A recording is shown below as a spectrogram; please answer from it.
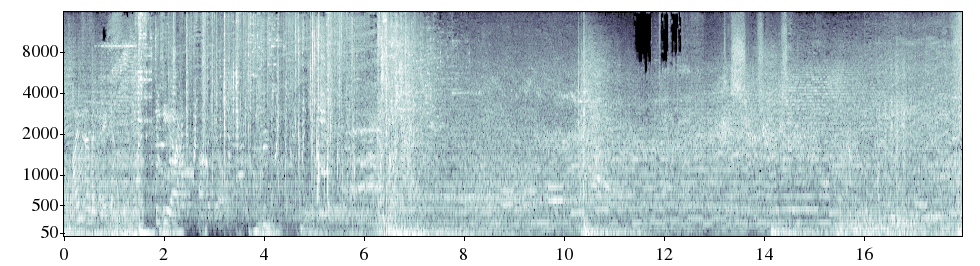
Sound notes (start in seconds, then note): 8.1 industrial music starts; 13.1 echoing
